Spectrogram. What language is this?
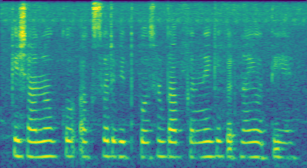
Hindi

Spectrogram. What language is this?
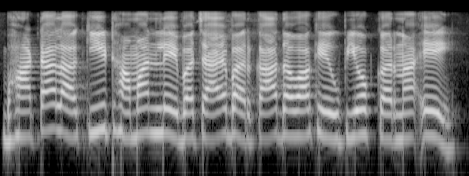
Chhattisgarhi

